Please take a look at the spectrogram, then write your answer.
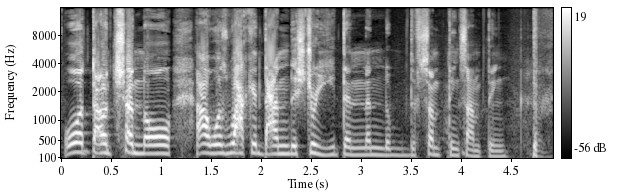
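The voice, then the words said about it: Put-on Gaelic accent drifting Scandinavian. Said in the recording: “Gaelic accents... it started off Gaelic and then it went down towards Scandinavian... that accent was Gaelic”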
